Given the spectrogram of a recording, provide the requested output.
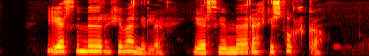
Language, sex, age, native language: Icelandic, female, 30-39, Icelandic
